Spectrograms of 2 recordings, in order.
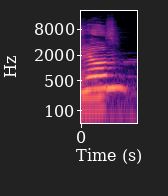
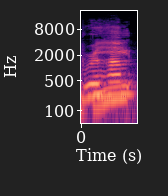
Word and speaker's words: Boojum: Boojum with like an audible J, or is it like how Bruja, where the J is an H? I don't know. It's spelled Bruhum?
